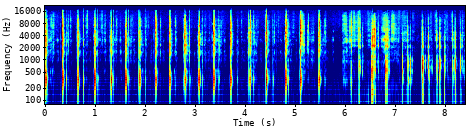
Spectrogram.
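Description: Fingertips and nails tap and scratch the inner bottom of an open, empty cardboard gift box with a white interior. Dry, hollow taps come at a steady pace for about six seconds, then give way to quicker, scratchier strokes, 37 short hits in all, each dying away almost at once. The sound is mid-pitched with a little bright edge and almost no low end.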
